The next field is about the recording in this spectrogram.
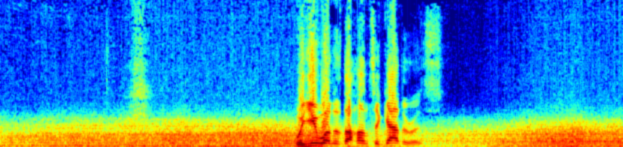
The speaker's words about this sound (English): Noisy aeroplane overhead.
